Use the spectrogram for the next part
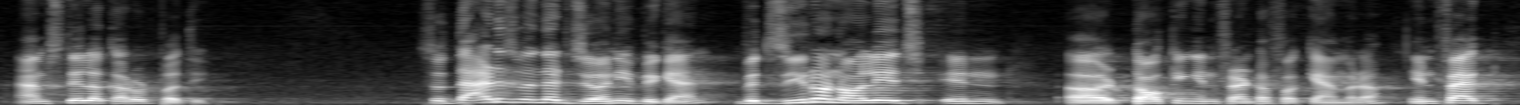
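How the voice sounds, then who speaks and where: Homem indiano de uns trinta anos, com sotaque inglês indiano e voz um pouco aguda, fala de forma coloquial e motivacional para estudantes, perguntando "right?" a cada passo. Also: male voice, on the high side, a bit bright. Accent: Indian English. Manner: conversational, keeps asking "right?". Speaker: guest speaker answering students. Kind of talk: motivational talk and Q&A.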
